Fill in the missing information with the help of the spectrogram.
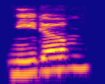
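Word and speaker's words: Gnetum: still left the Needum the g is silent Needum aedra and well wiia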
